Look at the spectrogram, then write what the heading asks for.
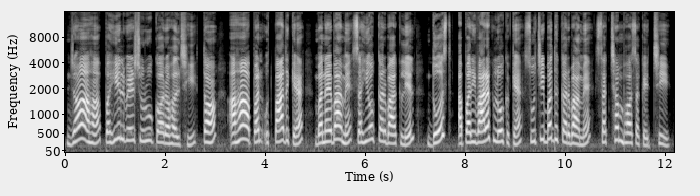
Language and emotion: Maithili, neutral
